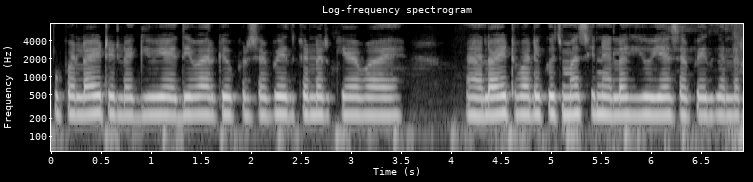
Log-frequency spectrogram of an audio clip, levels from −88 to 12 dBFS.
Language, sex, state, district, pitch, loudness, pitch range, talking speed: Hindi, female, Rajasthan, Jaisalmer, 230 Hz, -15 LUFS, 225-235 Hz, 210 wpm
